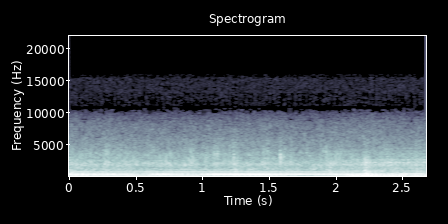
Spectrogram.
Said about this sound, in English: He approaches a window with a wooden grate and stares out at the relentless downpour. Oh, this rain. It begins and stops the same time every day, doesn't it?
